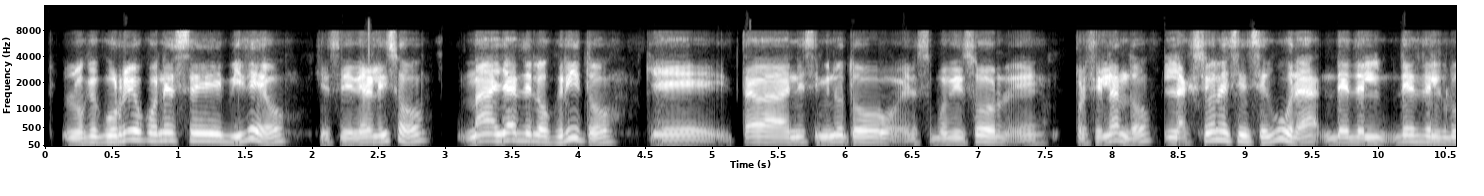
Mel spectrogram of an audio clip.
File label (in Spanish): gritos supervisor coreano; puente chacao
